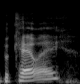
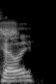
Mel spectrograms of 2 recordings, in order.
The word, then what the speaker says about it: Bukele: So you said Nayib Bukele? I think that's how you say his name in El Salvador? Yes. Bukele?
